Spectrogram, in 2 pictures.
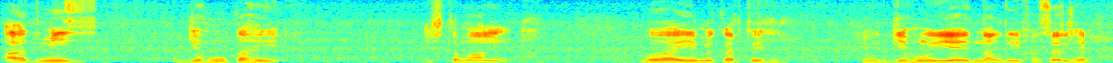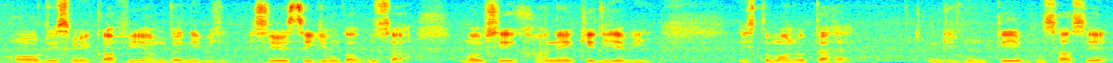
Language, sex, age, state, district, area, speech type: Urdu, male, 45-60, Bihar, Saharsa, rural, spontaneous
